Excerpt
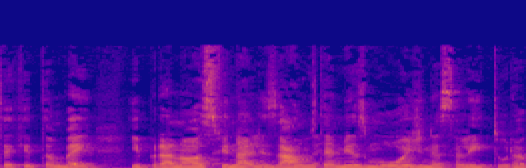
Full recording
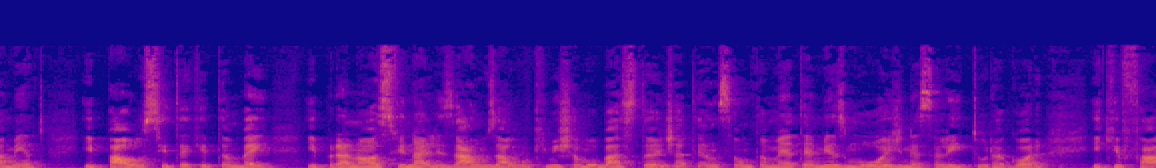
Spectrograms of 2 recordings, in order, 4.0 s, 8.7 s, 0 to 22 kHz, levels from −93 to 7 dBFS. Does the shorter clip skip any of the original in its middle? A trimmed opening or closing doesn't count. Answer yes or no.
yes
